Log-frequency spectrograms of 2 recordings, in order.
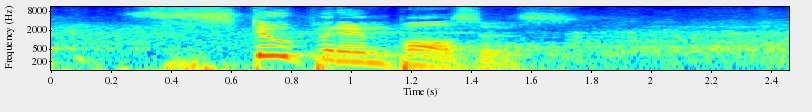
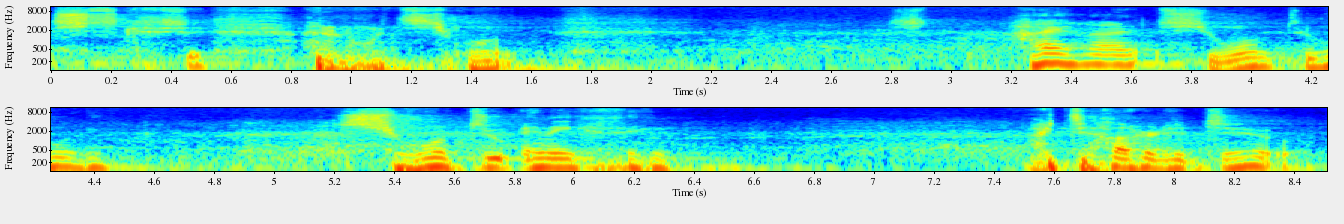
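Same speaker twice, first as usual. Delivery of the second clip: nervous half-whispered worry; scared whisper; 5 semitones lower than usual. Acted. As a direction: whisper it like a frightened dad. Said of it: "They're like".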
